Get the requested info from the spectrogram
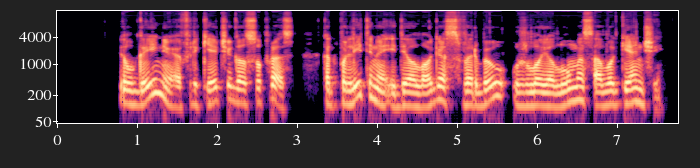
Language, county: Lithuanian, Vilnius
